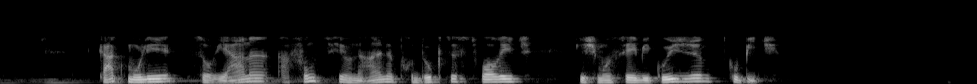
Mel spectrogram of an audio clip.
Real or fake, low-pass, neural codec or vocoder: real; 3.6 kHz; none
